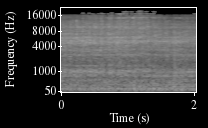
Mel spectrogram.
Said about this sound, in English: I think this is officially the first interview I've done next to a chainsaw.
